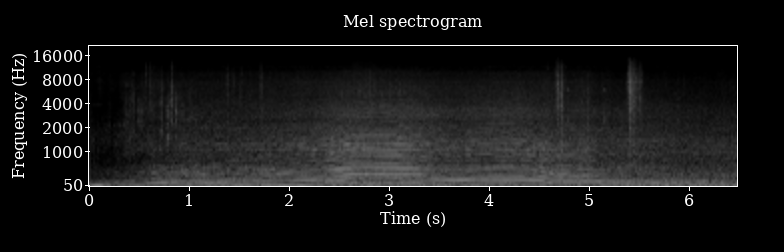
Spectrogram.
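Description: Infiniti G37S's 3.7-litre VQ37VHR V6, tuned with 3-inch intakes on the stock exhaust, accelerating hard, heard from inside the cabin. The revs climb steeply for about two and a half seconds, dip, pull again at a lower pitch and then ease off near the end.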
